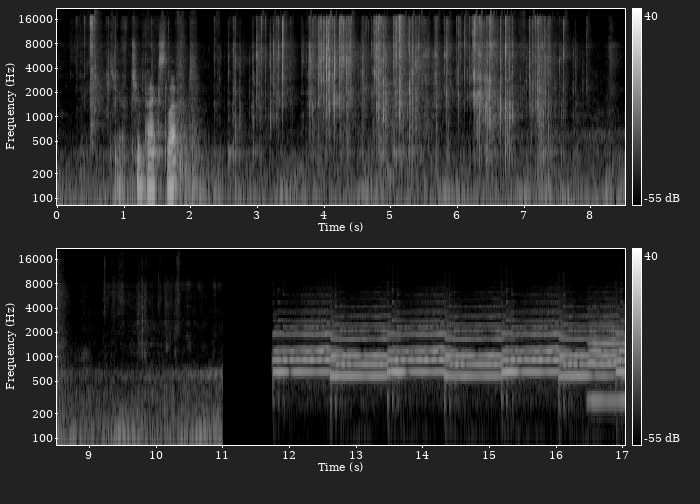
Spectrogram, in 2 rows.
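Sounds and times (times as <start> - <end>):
wrapper crinkling and tearing: 0.1 - 8.5.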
